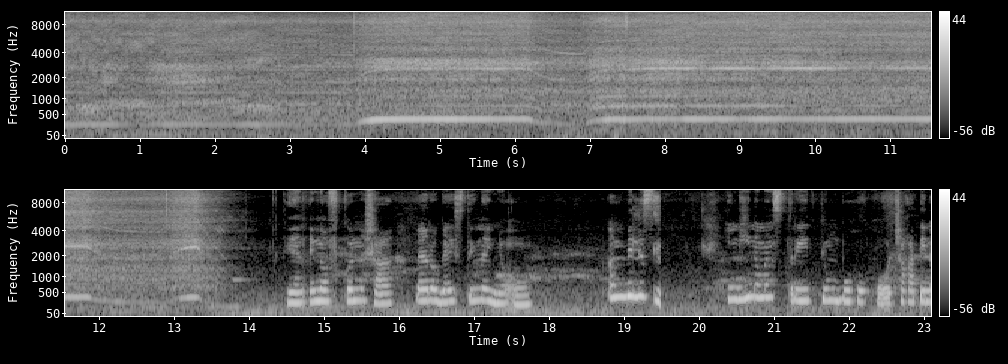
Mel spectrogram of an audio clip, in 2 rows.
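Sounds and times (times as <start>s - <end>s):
hair dryer brush whining: 0.0s - 14.1s.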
